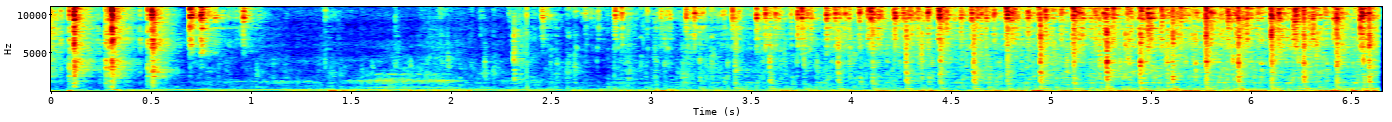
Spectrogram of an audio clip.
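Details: A ceiling fan on high, globe just tightened, clatters with uneven clicks, roughly three a second, over a low hum; owner suspects loose screws, then blade-arm screws.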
